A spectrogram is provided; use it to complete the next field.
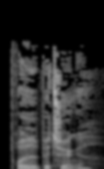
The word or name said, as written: brødebetynget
